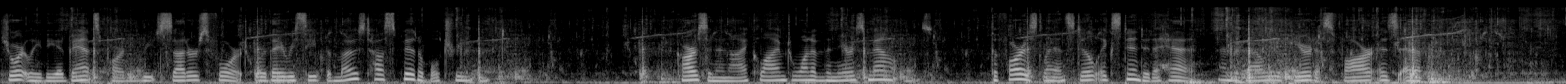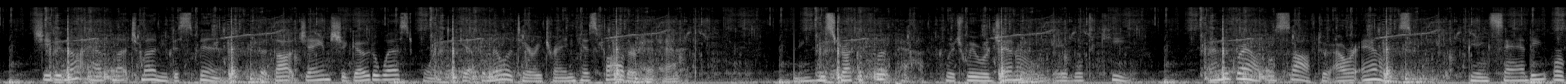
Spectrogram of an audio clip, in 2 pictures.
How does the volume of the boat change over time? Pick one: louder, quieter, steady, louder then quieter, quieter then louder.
louder.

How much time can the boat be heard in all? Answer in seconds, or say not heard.
31 s.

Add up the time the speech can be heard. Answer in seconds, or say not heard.
27 s.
